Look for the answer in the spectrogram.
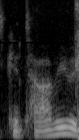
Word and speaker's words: Kitabi: So it's, I know it's a K-I, and like phonetically for us as Americans, it's Kitabi.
